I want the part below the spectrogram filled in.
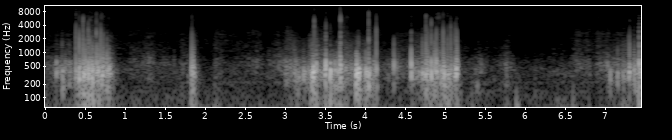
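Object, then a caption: Wooden beads in wooden bowl. Long nails and fingertips rub, press and roll round solid wooden balls against each other and against two small wooden bowls, each holding a furry binaural mic cover. Soft, dense clattering and rolling bursts come in waves around a low-mid tone, with quiet gaps between them and brief bright clicks.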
